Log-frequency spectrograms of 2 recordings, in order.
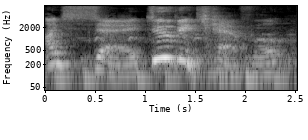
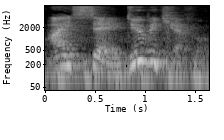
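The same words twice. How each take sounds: First: It is said in a put-on posh accent. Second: It is said in a plain voice.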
